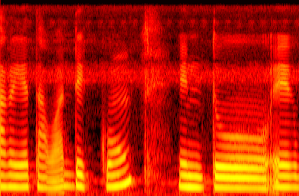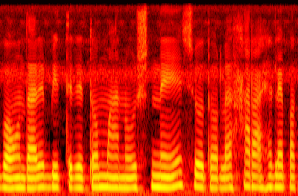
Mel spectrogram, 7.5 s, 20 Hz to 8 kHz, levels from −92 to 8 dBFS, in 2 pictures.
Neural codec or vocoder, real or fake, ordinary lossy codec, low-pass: none; real; none; 7.2 kHz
